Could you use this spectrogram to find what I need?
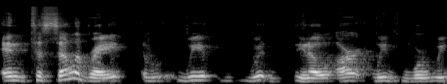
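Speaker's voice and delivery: halting, tangled restarts, stumbling over words. Announcing a new co-host to the chat, stumbling over words. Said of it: "I'm stumbling over my words".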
